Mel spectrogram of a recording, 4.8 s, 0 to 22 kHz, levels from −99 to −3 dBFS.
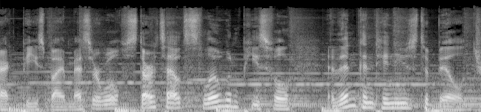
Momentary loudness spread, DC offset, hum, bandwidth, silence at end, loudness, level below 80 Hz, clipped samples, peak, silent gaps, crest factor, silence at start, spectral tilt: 5 LU; under 0.1%; none; 16.5 kHz; 0 s; -19 LUFS; -28 dBFS; under 0.1%; -2 dBFS; none; 16 dB; 0 s; -5 dB/octave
